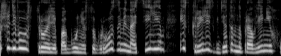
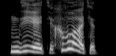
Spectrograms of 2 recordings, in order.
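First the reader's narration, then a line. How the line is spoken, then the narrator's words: Solemn announcement by mother. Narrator (Russian): объявила мама, торжественно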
